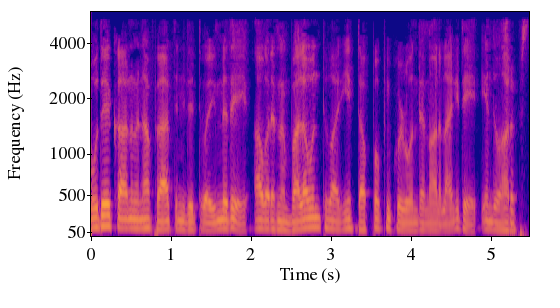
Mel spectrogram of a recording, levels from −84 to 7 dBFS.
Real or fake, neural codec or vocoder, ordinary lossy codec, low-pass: fake; codec, 16 kHz, 1 kbps, X-Codec, HuBERT features, trained on balanced general audio; MP3, 32 kbps; 5.4 kHz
